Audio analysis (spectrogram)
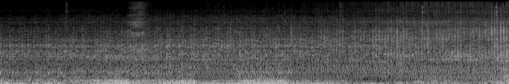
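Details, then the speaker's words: Kia Sorento diesel cold start: loud, uneven slapping rattle over the low idle rumble with brief white/black smoke and shaking until warm, then smooth; owner suspects a chain, also glow plugs. "I like it really loud. Sounds like a It's a chain. That noise like a It's like a popping sound like a like a slapping. It's like a chain."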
